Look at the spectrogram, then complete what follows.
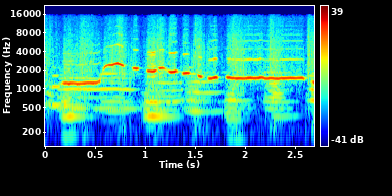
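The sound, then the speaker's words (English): A person whistles a melody, the pitch stepping up and gliding between notes in a continuous line, fairly loud, with no one talking. “But he began once more as they threw him out the door, and he whistled up the same familiar tune.”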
